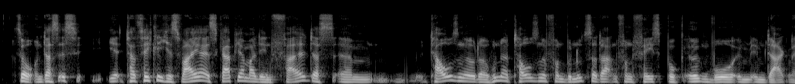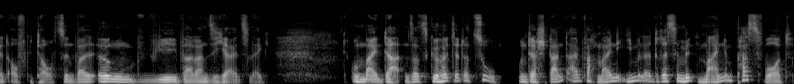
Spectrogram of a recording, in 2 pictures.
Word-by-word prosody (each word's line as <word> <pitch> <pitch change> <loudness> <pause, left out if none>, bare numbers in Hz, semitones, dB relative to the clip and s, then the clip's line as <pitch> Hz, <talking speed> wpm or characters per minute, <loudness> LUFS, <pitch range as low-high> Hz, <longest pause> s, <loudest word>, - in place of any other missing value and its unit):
So - - +6
und 120 - -3
das 135 -3 +4
ist 175 0 -1 0.2
j 145 0 0
tatsächlich, 175 +1 +2
es 130 - +1
war 120 +7 +5
ja 180 - +4
es - - 0
gab 145 +5 +2
ja 175 - +2
mal 135 -4 +2
den 115 -2 +1
Fall, 170 +10 -1
dass, 135 - -1
ähm, 115 - -4 0.2
Tausende 165 -6 +2
oder 120 -5 +2
Hunderttausende 155 -2 -1
von 135 -3 -3
Benutzerdaten 130 -1 -1
von 125 -2 -3
Facebook 125 -1 -2
irgendwo 115 -4 +4
im 110 0 -1
im 110 -1 -1
Darknet 100 -1 -2
aufgetaucht - - -9
sind, 100 -4 -5
weil 110 0 0
irgendwie 110 -5 +2
war 100 0 -1
da 100 - -1
'n 95 - -2
Sicherheitsleck 95 0 -6 0.8
und 125 - +2
mein 110 -2 +3
Datensatz 120 +4 -1
gehörte 155 +3 +4
dazu 200 +4 -4 0.2
und 120 -1 -2
da 120 - +5
stand 120 +3 -2
einfach 150 -4 -5
meine 135 +9 0
E-Mail-Adresse 145 -2 -2
mit 155 +4 +2
meinem 130 - -1
Passwort. 200 - -3
125 Hz, 190 wpm, -24 LUFS, 110-150 Hz, 0.8 s, So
